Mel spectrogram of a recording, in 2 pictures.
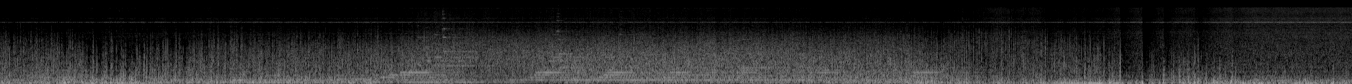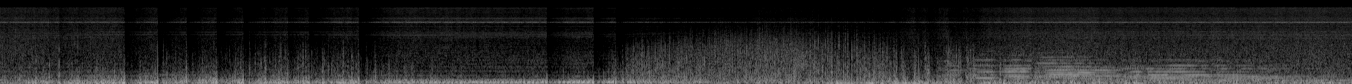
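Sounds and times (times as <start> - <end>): background music: 2.4 - 9.7, 22.9 - 27.0.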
